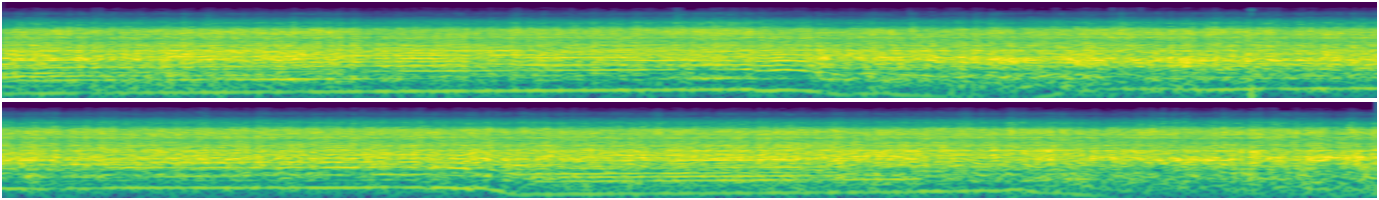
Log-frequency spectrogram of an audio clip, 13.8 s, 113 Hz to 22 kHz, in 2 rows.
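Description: Vauxhall Corsa 1200 Junior rally car's four-cylinder engine running hard at full speed, heard inside the cabin with steady road and tyre noise. The engine note holds steady for seconds at a time, drops in pitch about four seconds in, again about nine seconds in and near the end, then climbs back.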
